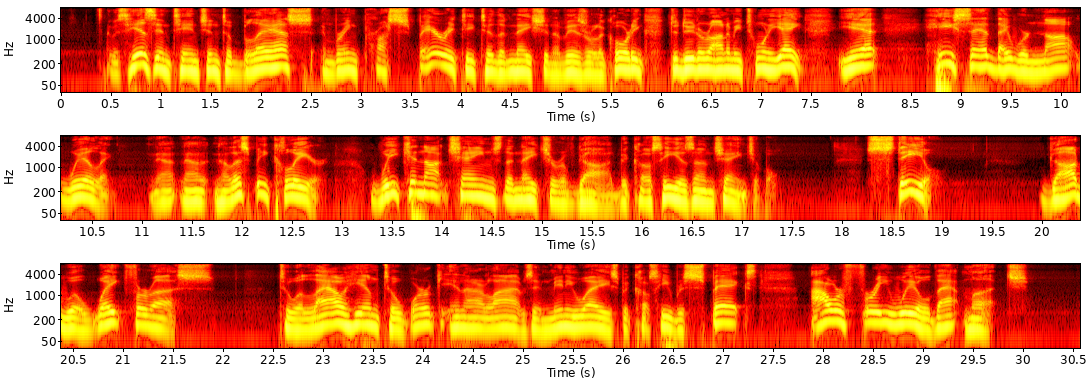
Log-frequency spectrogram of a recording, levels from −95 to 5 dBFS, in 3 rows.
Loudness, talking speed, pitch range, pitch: -19 LUFS, 130 wpm, 110-150 Hz, 125 Hz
